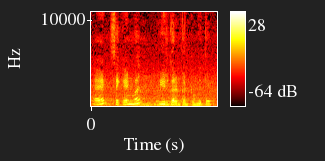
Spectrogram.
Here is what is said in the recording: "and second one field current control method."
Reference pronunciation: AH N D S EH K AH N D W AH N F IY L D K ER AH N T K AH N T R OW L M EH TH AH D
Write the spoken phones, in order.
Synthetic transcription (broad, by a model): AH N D S EH K AH N D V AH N P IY D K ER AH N K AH N T R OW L M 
